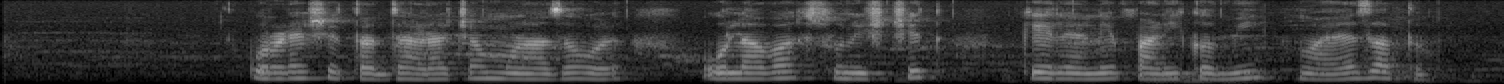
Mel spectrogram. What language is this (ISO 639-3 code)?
mar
